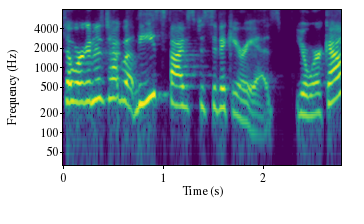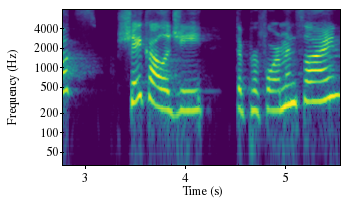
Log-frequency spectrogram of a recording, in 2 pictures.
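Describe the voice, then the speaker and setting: Bright and sharp in tone, a woman speaks at a moderate pace with very wide pitch swings. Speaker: network marketing coach. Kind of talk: training talk.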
